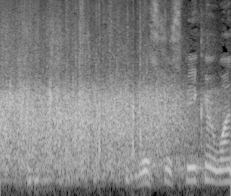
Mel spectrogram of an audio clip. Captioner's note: some Applause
